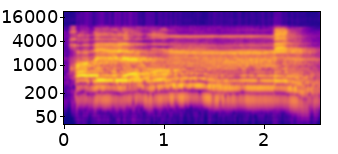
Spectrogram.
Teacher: മീമിനെ മീമിലേക്ക് പൂർണ്ണമായും ലയിപ്പിച്ച് ഇദ്ഗാം മിസ്ലൈനി സഗീർ നൽകി മണിക്കുക.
